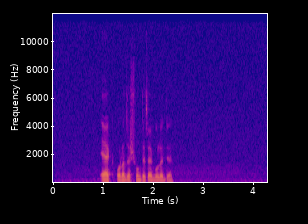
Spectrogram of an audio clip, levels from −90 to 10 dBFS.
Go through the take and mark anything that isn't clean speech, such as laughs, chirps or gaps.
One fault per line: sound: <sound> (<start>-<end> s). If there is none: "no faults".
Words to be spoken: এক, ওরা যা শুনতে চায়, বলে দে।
no faults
